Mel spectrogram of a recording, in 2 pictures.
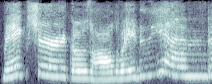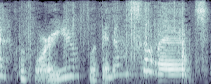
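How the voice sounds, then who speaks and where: A woman's voice: high voice, animated, unhurried, a little hiss or hum, low-quality recording. A woman hosting a live sewing demonstration, chatting casually to herself and viewers as she works. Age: adult with a child. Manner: chatty, talks to herself while working. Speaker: quilting shop host.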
